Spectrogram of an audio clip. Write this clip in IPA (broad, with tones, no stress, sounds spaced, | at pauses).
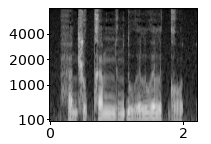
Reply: h a˨˩˨ n ʂ o˨˩ p̚ x a˧ m ɲ ə˧˥ ŋ ɗ u˨˩˦ ə̯ l u˧ ə̯ l ə˨˩ k̚ ɣ ɔ˨˩ t̚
